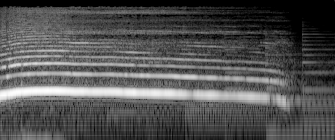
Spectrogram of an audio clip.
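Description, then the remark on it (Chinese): A single long wolf howl, a loud, steady mid-pitched tone held for nearly three seconds before sliding downward and fading out. No voices accompany it. “突然，一只狼从背后跳了出来”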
